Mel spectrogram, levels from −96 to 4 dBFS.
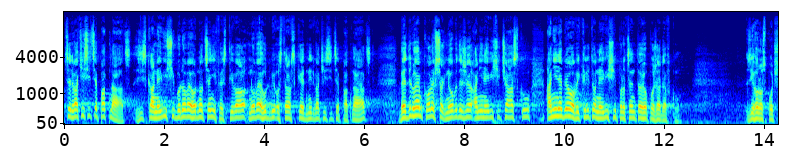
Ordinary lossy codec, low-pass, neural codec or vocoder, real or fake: MP3, 64 kbps; 14.4 kHz; none; real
